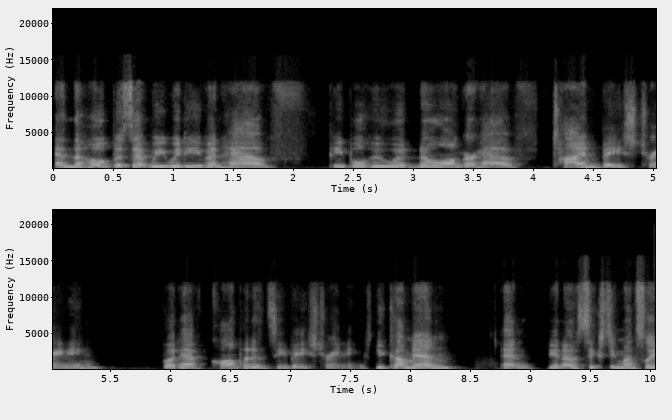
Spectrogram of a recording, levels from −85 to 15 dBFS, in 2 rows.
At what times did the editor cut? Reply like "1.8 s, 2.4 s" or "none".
7.6 s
